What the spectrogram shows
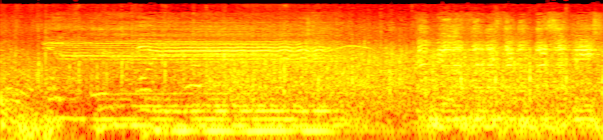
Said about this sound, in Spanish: El aplauso.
